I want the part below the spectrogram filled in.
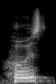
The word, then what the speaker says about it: whose: W-H-O-S-E, WOSE, la pronunciación whose, whose, y no quiere decir otra que de quién, ¿vale?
